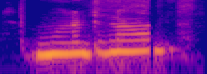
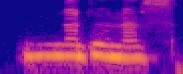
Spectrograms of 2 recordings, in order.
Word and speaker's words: monotonous: मोनोटोनॉल. Ma'am मोनोटोनॉल, हाउ to pronounce it? Monotonous. Monotony होता है ना यहाँ पे. मोनोटोनस.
